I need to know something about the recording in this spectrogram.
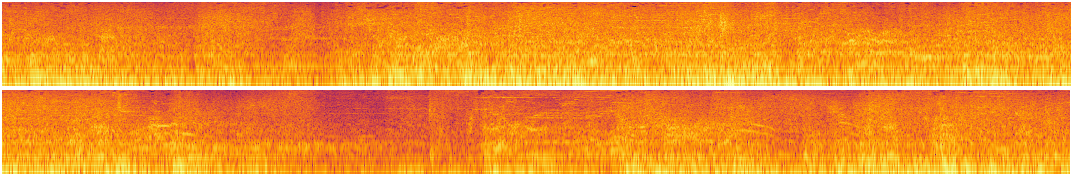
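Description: Spell blasts and weapon hits from a video game team fight crackle and thud.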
